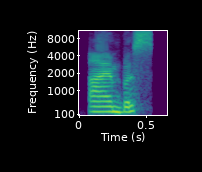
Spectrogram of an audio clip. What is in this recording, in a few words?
"iambus", Indian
